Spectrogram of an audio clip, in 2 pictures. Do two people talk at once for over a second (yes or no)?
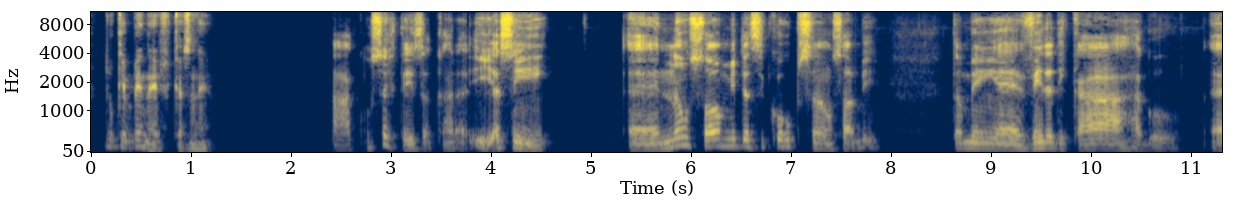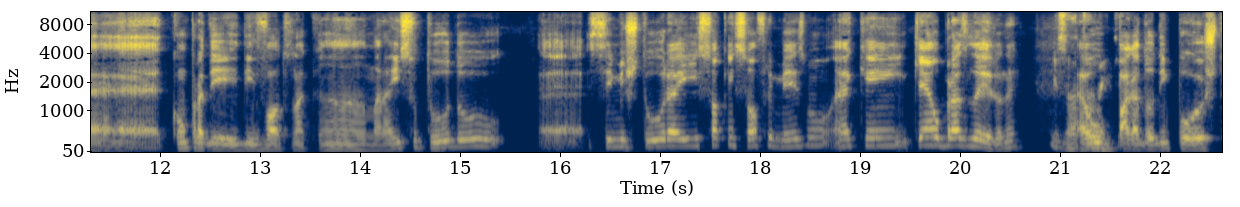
no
